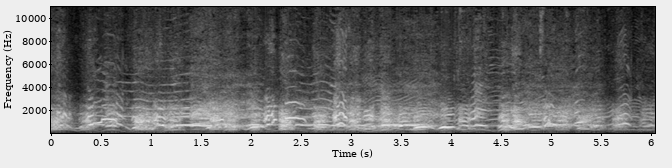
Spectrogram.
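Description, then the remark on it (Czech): A pack of dogs harnessed to a sled, with a single man, barks and yelps all at once as it bursts from a dense fir forest at the far end of a small lake about a quarter mile away, a dense, overlapping chorus of excited voices with some whining, loud, continuing without a break. “Na jeho protějším konci, asi čtvrt míle vzdáleném, vyrazila z hustého jedlového lesa smečka psů zapřažených do saní.”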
